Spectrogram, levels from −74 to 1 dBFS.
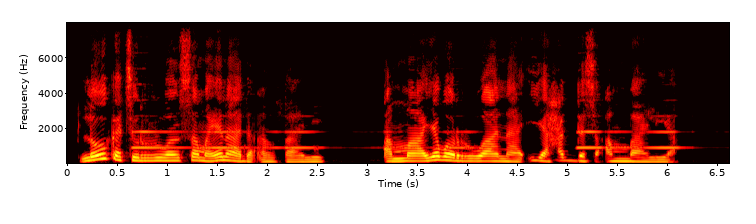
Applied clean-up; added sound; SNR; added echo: neural mask model RNNoise.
